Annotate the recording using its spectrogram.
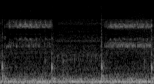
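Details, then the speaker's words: Unimom Opera dual-motor, hospital-grade electric breast pump in alternate mode, suction switching left and right: low motor hum with brief high whirring bursts about every half second; held up close to the microphone. "The next mode is alternate. So now I'm gonna hold it up so you can hear it a little bit better."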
